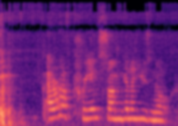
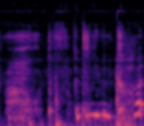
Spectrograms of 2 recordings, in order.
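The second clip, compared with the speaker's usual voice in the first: hushed, annoyed whisper; frustrated whisper; 7 semitones higher, 13 dB quieter, faster than usual. Real, not acted. Cook whispering annoyance at a blunt knife. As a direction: hiss the complaint quietly.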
